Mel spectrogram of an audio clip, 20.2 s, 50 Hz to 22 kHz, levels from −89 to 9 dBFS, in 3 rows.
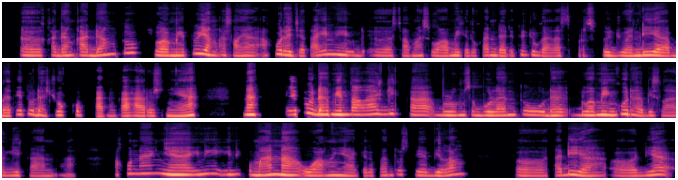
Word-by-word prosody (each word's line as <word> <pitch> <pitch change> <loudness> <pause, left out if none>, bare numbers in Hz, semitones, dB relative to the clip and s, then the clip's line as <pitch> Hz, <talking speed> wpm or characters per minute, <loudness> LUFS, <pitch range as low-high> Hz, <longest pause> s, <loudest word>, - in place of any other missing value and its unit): eee, 200 -2 -2
kadang-kadang 205 +5 -1
tuh 345 +1 -3
suami 200 -3 +2
itu 300 +9 -3
yang 240 -7 +4
asalnya 195 -2 -6
aku 270 +7 -1
udah 220 - +6
jatahin 195 +6 -3
nih 240 -2 +3
d 195 - -9
eee 195 -2 -8
sama 185 0 -9
suami 190 0 -3
gitu 180 +1 -9
kan, 200 +1 -2
dan 180 -2 -2
itu 235 - -10
juga 175 -3 -6
atas 180 +1 -10
persetujuan 190 -1 -3
dia, 200 -3 +4
berarti 185 +8 -3
itu 255 - -6
udah 215 - 0
cukup 220 +3 -5
kan, 165 +1 -2
Kak, 180 0 0
harusnya. 185 +3 +1 0.5
Nah, 245 0 +10 0.3
dia 245 - -4
itu - - -9
udah 255 -1 +9
minta 250 0 +7
lagi, 270 +3 -1
Kak, 230 -3 -2
belum 215 0 +1
sebulan 210 +1 0
tuh, 230 -3 0
udah 200 0 +2
2 215 0 +2
minggu, 230 +2 +6
udah 235 - -2
habis 200 +1 -8
lagi 190 +1 -6
kan. 180 -1 -11
Nah, 205 - -18 0.4
aku 305 - -10
nanya, 290 -5 +5
"Ini 265 +1 -3
ini 250 +1 -2
ke - - -14
mana 225 0 +5
uangnya?" 200 0 -1
gitu 190 0 -11
kan. 210 0 -8
Terus 250 0 -11
dia 210 -4 -5
bilang, 225 +8 -3 0.5
eee, 190 -2 -6
tadi 215 +4 0
ya, 190 0 -4
eee, 180 -2 -7
dia 230 +5 0
210 Hz, 195 wpm, -21 LUFS, 190-240 Hz, 0.5 s, Nah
